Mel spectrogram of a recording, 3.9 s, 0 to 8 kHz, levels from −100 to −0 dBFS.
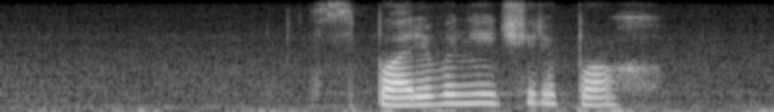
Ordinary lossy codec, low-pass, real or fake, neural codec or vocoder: Opus, 16 kbps; 7.2 kHz; real; none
